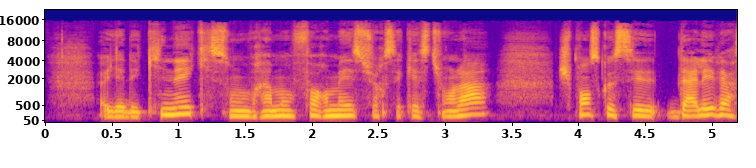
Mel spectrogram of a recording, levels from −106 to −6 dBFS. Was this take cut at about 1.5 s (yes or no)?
no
